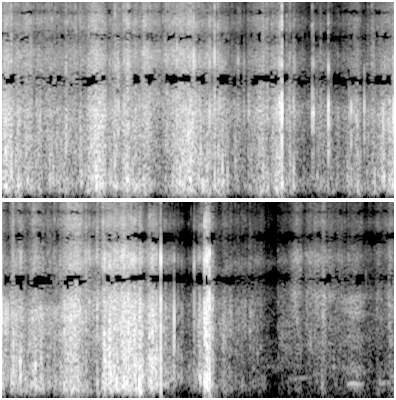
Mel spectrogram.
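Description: Crackling and crinkling of a taped package being handled and picked open, with many sharp irregular clicks and one louder crack about six seconds in, then quieter.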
